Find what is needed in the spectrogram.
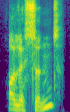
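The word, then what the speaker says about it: Ålesund: His family are actually big in the business of exporting dried and salted fish in a town called Olisonund, which uh I know is the correct pronunciation.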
